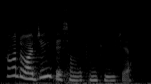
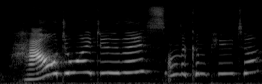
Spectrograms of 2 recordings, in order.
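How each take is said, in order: First: The pitch stays ordinary without a held high rise. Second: The pitch rises on 'how' and stays high. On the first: The speaker is asking for the information for the first time. "you wouldn't have that that high rising intonation" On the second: The speaker is asking again for something already told. "the tone rises on on on how, and it stays on how"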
